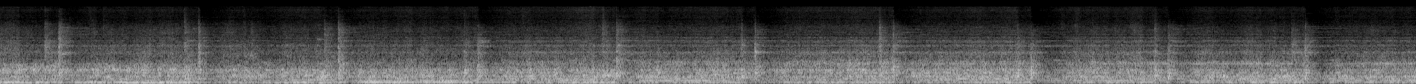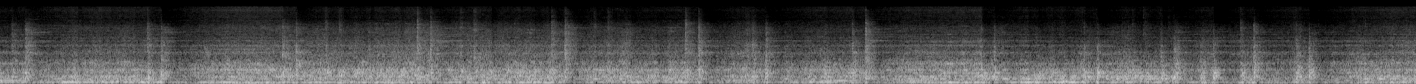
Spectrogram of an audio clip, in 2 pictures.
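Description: Train running along the track: a steady rumble and hum, with wheels clicking over rail joints throughout.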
